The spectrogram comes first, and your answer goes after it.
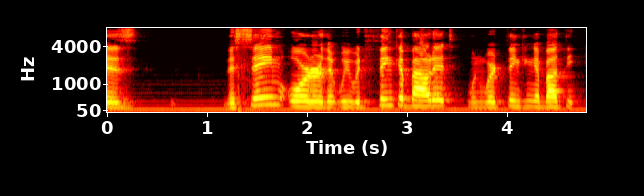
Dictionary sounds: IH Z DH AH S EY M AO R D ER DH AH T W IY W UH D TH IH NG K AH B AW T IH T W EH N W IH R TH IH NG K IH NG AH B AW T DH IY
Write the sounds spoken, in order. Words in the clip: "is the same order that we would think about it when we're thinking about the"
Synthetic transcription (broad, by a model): IH Z DH AH S EY M AO R D ER DH AH T W IY W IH D TH IH NG K AH B AW T IH T W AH N W IH R TH IH NG K IH NG AH B AW T DH IY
